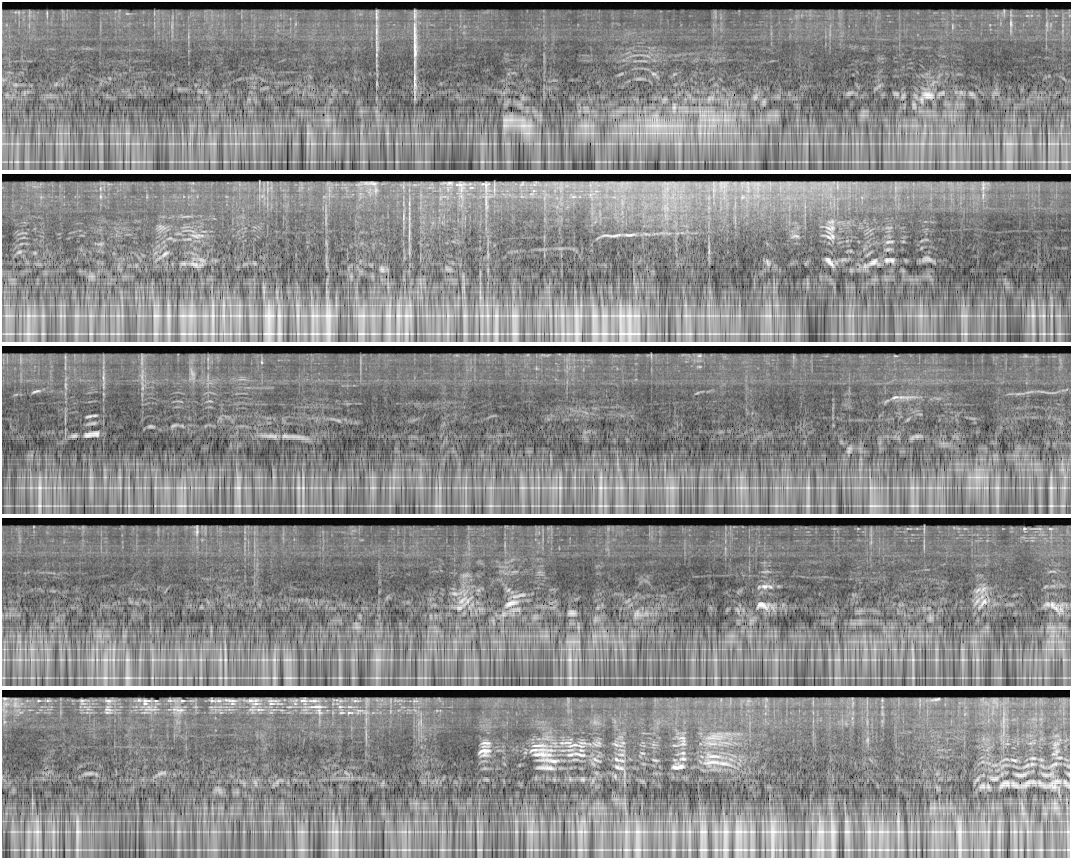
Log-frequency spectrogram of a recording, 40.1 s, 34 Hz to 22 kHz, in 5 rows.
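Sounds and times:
crowd voices and shouts: 0.0s - 40.0s
horse hoofbeats on dirt: 0.0s - 40.0s.

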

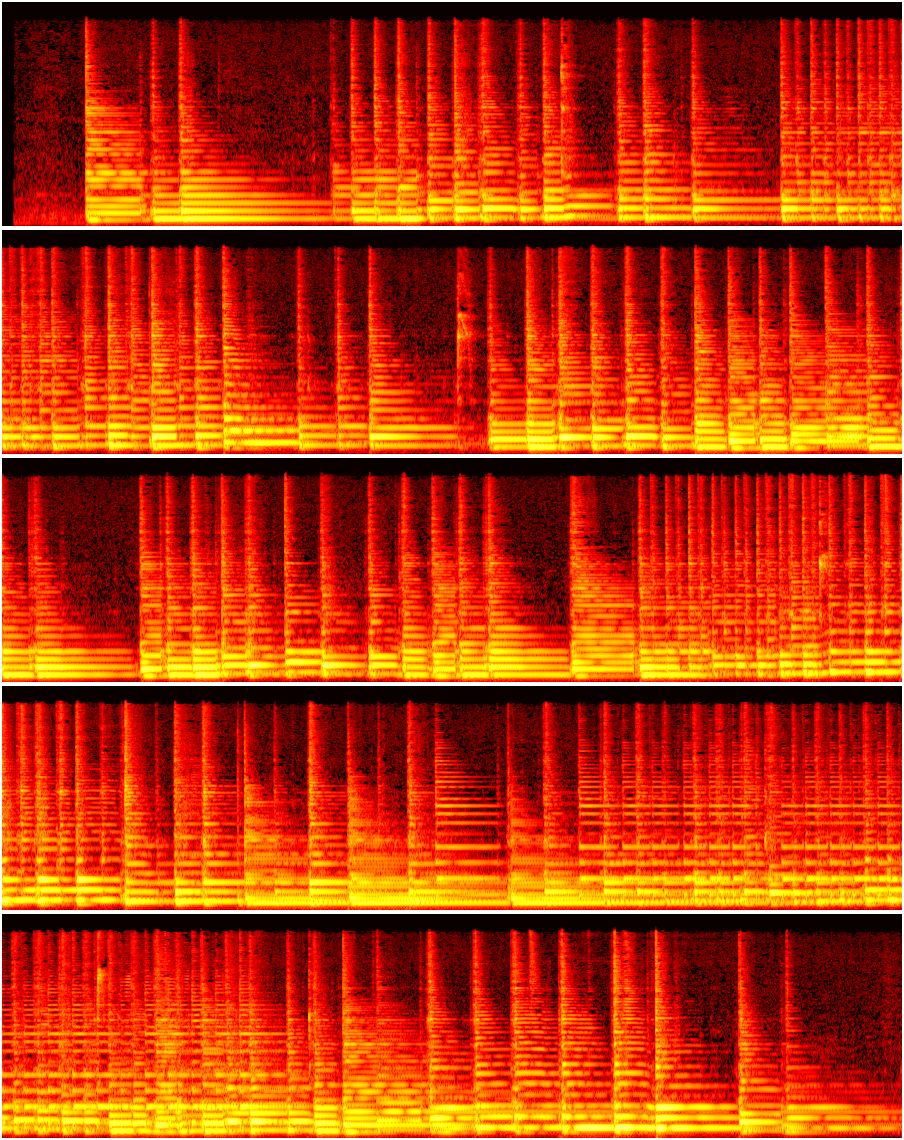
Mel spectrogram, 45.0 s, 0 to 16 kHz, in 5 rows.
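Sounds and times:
oud plucked notes: 0.4s - 45.0s.

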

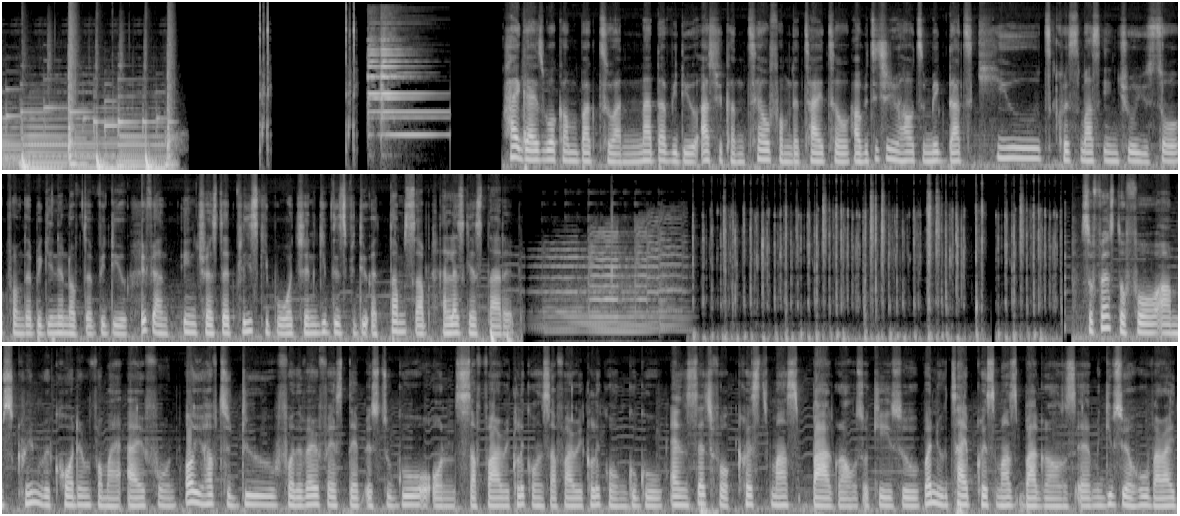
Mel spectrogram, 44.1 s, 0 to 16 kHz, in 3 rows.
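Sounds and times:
music: 0.0s - 2.4s, 10.8s - 23.4s, 28.0s - 44.0s
notification bell ding: 4.6s - 5.6s
rapid irregular clicking and tapping: 23.4s - 28.0s.

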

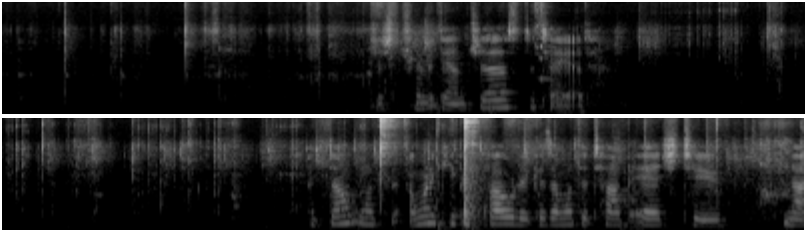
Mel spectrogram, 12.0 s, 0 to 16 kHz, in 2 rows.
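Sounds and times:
scissors snipping paper: 5.0s - 12.0s.

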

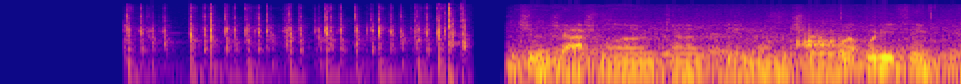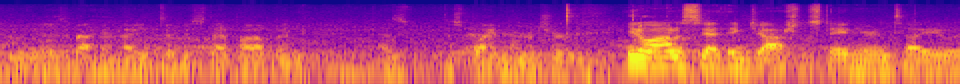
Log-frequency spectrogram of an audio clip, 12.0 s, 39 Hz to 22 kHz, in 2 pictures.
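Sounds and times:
keyboard typing: 0.8s - 3.0s.

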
